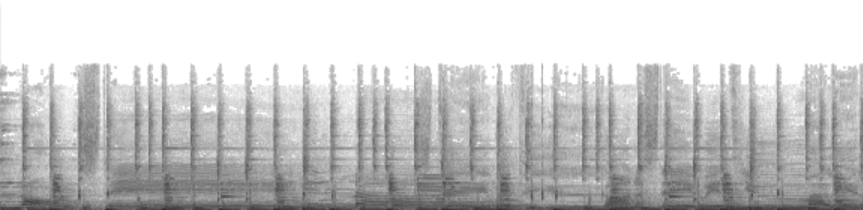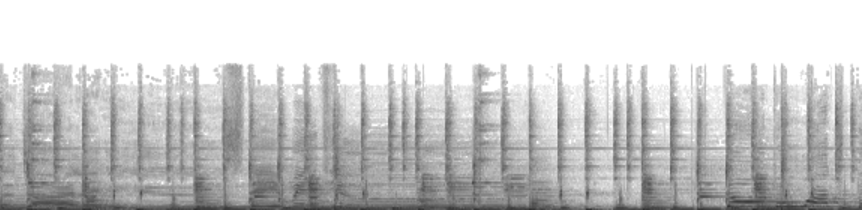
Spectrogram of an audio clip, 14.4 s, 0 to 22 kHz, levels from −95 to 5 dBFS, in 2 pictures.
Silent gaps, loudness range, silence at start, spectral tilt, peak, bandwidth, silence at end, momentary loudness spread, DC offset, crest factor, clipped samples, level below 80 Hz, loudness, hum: none; 1 LU; 0 s; -5.5 dB/octave; -8 dBFS; 15 kHz; 0 s; 4 LU; under 0.1%; 16 dB; under 0.1%; -28 dBFS; -25 LUFS; none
